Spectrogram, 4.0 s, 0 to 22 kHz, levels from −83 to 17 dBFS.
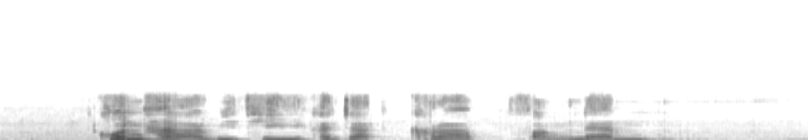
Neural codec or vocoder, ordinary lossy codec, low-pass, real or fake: codec, 16 kHz, 8 kbps, FreqCodec, larger model; none; 7.2 kHz; fake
